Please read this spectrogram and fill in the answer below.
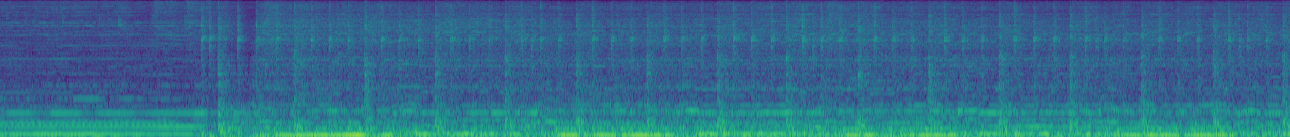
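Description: Live rock band: a held, droning guitar chord, then about two seconds in the full band comes in together with electric guitars and a drum kit playing a steady beat.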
